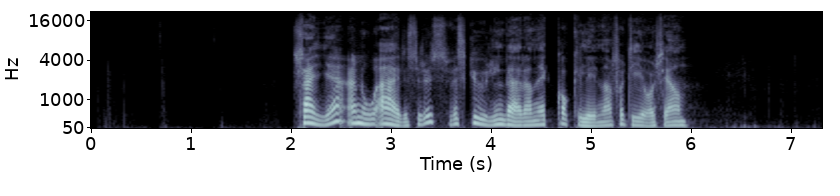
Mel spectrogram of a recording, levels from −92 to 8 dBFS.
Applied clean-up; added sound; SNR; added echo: neural mask model DeepFilterNet 3.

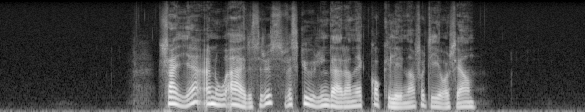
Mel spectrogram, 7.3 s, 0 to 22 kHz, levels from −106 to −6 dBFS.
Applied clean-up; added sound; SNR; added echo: none; none; none; none.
